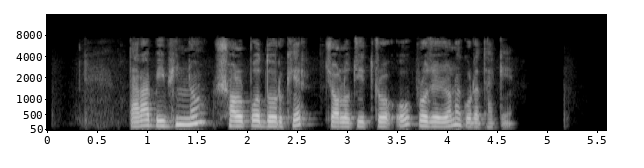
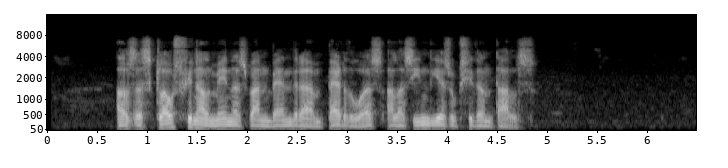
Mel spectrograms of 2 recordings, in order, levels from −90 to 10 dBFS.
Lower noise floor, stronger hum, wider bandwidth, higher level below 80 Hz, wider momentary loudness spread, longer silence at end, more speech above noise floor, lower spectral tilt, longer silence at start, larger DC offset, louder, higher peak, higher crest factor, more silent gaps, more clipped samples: second, -62 dBFS vs -66 dBFS; neither; about the same, 7.8 kHz vs 8 kHz; about the same, -58 dBFS vs -54 dBFS; about the same, 8 LU vs 7 LU; second, 0.95 s vs 1.65 s; about the same, 44 dB vs 47 dB; about the same, -6.5 dB/octave vs -5.5 dB/octave; about the same, 0.8 s vs 0.7 s; neither; about the same, -19 LUFS vs -19 LUFS; about the same, -2 dBFS vs -2 dBFS; about the same, 18 dB vs 20 dB; neither; neither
